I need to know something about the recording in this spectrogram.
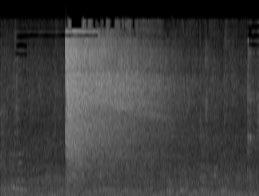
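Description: Water sprays in a sudden loud hiss from a fire hose, then fades.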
